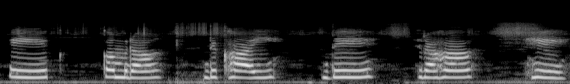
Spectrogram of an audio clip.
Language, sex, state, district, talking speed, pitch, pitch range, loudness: Hindi, female, Madhya Pradesh, Bhopal, 65 wpm, 320 Hz, 305-330 Hz, -15 LUFS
